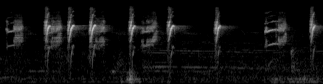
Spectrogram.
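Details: High, thin chipping from an aggressive brown-throated sunbird hunting for rivals: a string of sharp metallic notes with a few slurred, buzzier ones, spaced irregularly with short gaps between them.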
